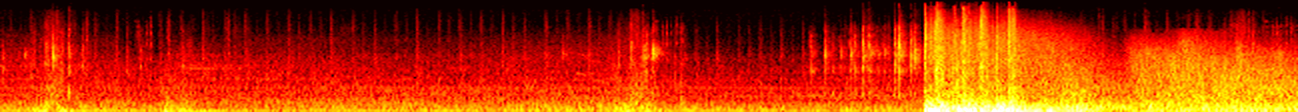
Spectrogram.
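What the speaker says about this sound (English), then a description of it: "Fire on the enemy warship." Warship guns fire in World of Warships Legends as a sudden loud booming salvo, followed by a rumbling, noisy tail over quiet game ambience.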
